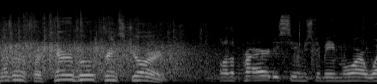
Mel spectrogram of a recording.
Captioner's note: some Applause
